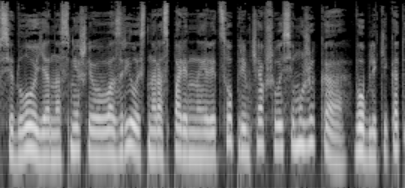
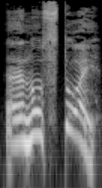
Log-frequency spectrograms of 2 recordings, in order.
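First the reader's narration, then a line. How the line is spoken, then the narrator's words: Barked shout. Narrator (Russian): гаркнул этот приметный тип, не успев до меня добежать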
